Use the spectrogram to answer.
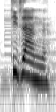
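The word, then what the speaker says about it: tisane: フランス語ではどういうかご存知ですか実はこのように書いて、ティザンヌ、ティザンヌと発音します。真ん中の S は母音に挟まれているので、 Z の音になり、ティザンヌとなります。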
